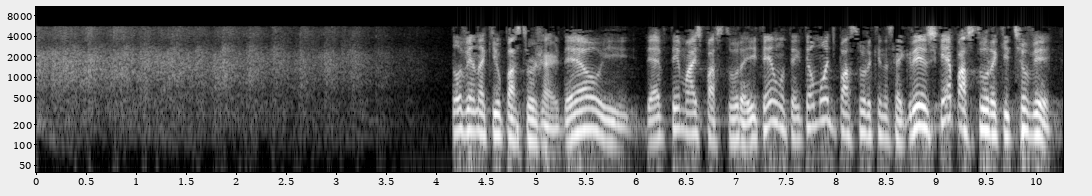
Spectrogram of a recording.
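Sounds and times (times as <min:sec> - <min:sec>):
audience applause: 0:00.0 - 0:03.7
speech: 0:04.2 - 0:10.2.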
